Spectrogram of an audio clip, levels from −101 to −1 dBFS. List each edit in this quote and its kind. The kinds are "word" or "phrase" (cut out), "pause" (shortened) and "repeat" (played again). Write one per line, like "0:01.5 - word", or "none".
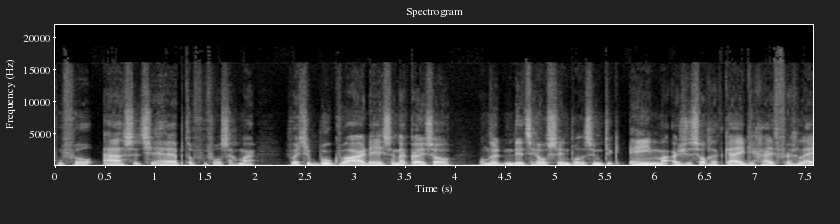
none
